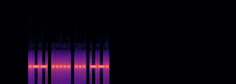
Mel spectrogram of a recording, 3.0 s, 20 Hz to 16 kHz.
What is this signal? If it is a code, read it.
Morse code, heard as a keyed tone, about 50 wpm, 700 Hz. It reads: W5SG
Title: Easy Call Signs Repeated 2x - 50wpm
